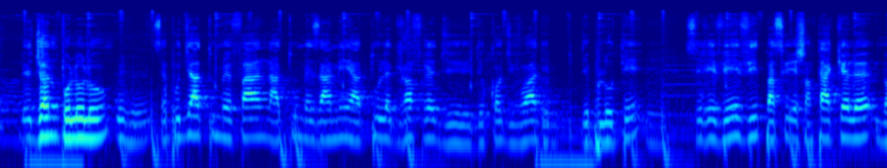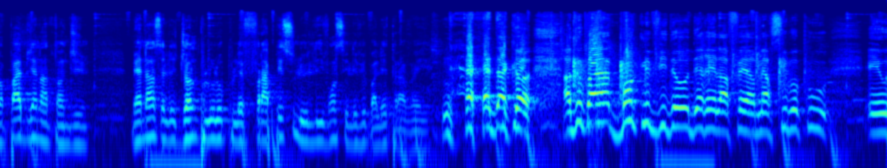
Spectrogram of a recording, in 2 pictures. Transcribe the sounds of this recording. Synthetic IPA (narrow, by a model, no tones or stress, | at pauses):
ləd͡ʒɔnpololosɛpud̪iʁat̪umɛfamat̪umɛzamiat̪ulɛɡʁɑ̃fχɛʁd̪yd̪əkɔd̪ivwaʁd̪ed̪eblot̪esəʁevejevit̪̚paʁsə̥køʒɛʃɑ̃t̪eakɛlɛilnapabjɛ̃nɑ̃t̪ɑ̃d̪y | mɛ̃t̪nɑ̃sɛləd͡ʒɔnpololopuʁlɛfʁapesyləlivɔ̃sələvepualet̪ʁa̰va̰jed̪akɔːʁɑ̃t̪ukaɛ̃bɔ̃klipvid̪eod̪eʁeɛlafɛʁmɛʁsiboku | e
